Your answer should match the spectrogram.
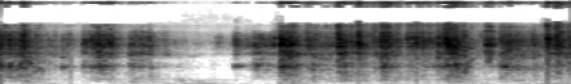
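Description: Dishes being washed, a steady jumble of bright clinks and clatters with scattered sharp knocks and a brief lull a third of the way through, then busy clattering again.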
